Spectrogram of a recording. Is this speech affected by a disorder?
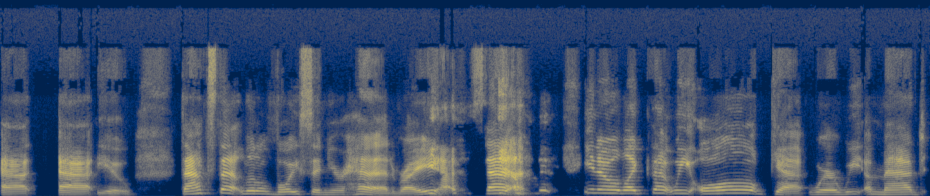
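No.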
